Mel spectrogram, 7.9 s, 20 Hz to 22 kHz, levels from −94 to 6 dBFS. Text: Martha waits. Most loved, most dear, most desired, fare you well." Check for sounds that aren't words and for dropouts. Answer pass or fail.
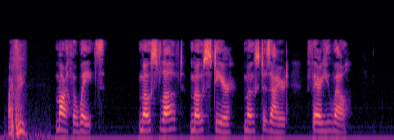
fail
